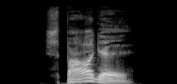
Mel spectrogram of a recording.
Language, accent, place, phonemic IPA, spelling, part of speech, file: German, Germany, Berlin, /ˈʃparɡəl/, Spargel, noun, De-Spargel.ogg
- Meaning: asparagus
